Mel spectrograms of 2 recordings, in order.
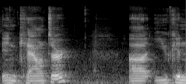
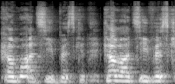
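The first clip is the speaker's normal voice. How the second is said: put-on pirate voice, cheering, higher and louder; 10 semitones higher, 12 dB louder than usual. Acting a flashback where Reggie bets on seahorse races: Reggie cheering on a seahorse. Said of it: "we flash back to Reggie".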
